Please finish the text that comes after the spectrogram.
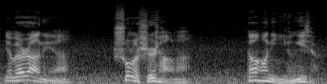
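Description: A man's voice: medium pitch, wildly swooping pitch, fast talker, slight background noise. An actor playing a cocky, laid-back veteran male pro gamer in a Chinese audio drama, casual and taunting. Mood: playful taunting. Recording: background music under the voice.

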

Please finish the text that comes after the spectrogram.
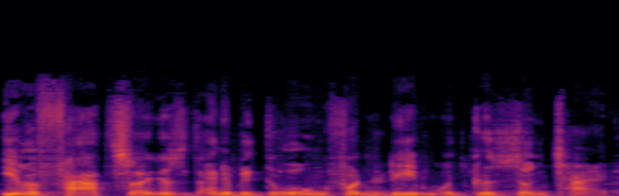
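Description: A man's voice: a little high, very animated, measured pace, slightly rough, exaggerated voice. An actor playing a scornful, officious man in a historical audio drama, speaking emphatically and with disapproval. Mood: stern, officious. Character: scornful male townsman and stern, officious district official.

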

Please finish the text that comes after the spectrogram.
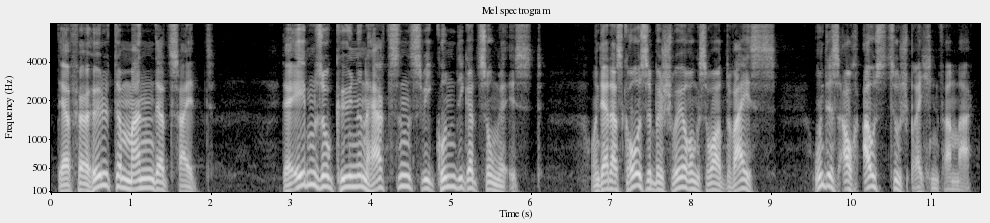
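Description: A man's voice: medium pitch, no room sound, studio quality. A man reading literary prose as a dramatic recitation, solemn, emphatic and rhetorical. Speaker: reader.

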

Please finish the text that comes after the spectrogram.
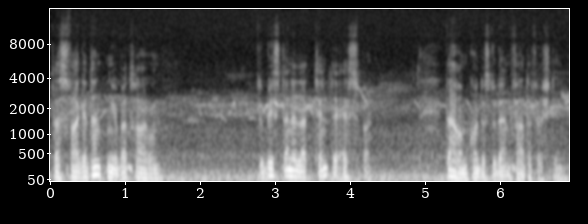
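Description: Very deep-voiced, insistent investigator. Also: male voice, very animated, creaky, exaggerated voice. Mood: insistent, probing. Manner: measured, insistent questioning and explaining. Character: authoritative male telepath investigator, probing, explanatory, insistent. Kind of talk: German science-fiction radio play acting. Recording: dull, slightly noisy 1970s radio recording.

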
